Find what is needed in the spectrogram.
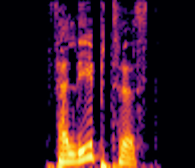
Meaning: inflection of verleben: 1. second-person singular preterite 2. second-person singular subjunctive II
- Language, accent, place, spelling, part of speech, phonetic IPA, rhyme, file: German, Germany, Berlin, verlebtest, verb, [fɛɐ̯ˈleːptəst], -eːptəst, De-verlebtest.ogg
